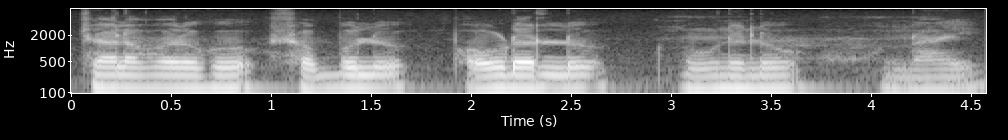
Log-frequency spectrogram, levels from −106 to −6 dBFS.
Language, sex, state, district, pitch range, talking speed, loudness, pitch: Telugu, male, Andhra Pradesh, Manyam, 120-125 Hz, 90 wpm, -18 LUFS, 125 Hz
